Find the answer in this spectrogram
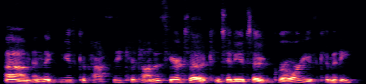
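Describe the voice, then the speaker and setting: Low-voiced chatty woman leading a meeting. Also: fairly even intonation, fast talker, mellow, muffled recording. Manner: chatty, upbeat, many fillers and restarts. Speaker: drug council coordinator leading a meeting. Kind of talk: meeting presentation.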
